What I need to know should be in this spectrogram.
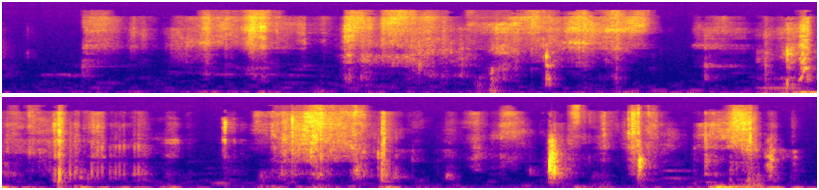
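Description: A paper poster crinkles as it is unfolded.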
